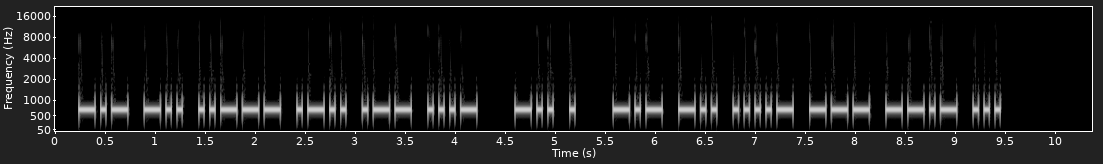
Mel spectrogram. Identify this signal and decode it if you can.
Morse code, heard as a keyed tone, about 22 wpm, 700 Hz. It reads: KD2LWV DE KD4OQS
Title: USA Callsign DE Callsign - 6 Characters - 22wpm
